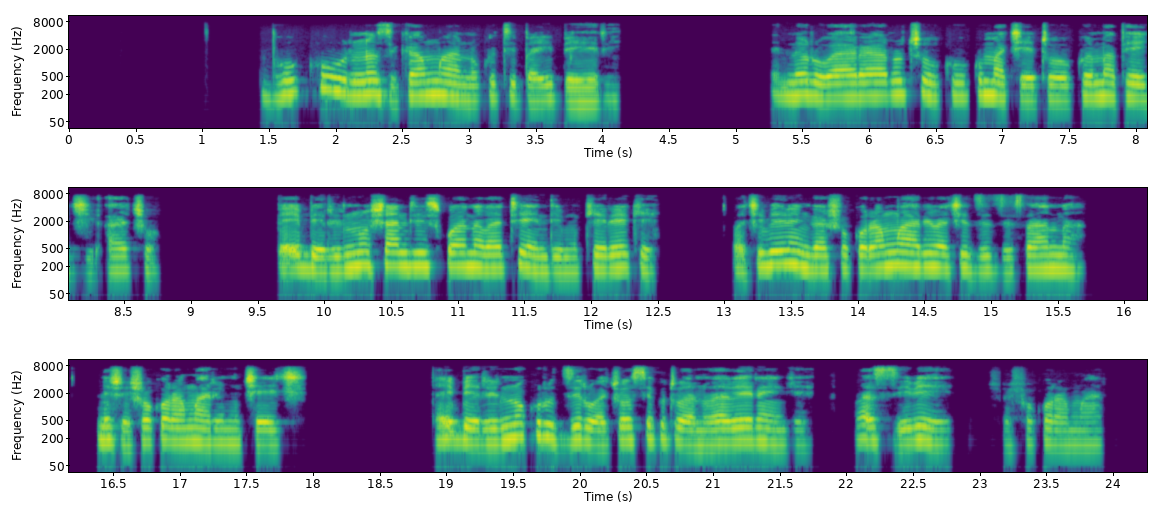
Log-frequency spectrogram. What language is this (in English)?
Shona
